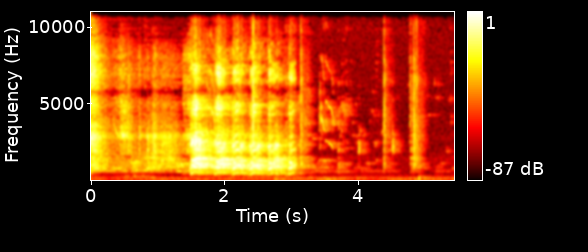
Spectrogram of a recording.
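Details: Labrador Retriever letting out one long, strained bark-whine lasting over a second, then near quiet with faint clicks and low background hum.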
